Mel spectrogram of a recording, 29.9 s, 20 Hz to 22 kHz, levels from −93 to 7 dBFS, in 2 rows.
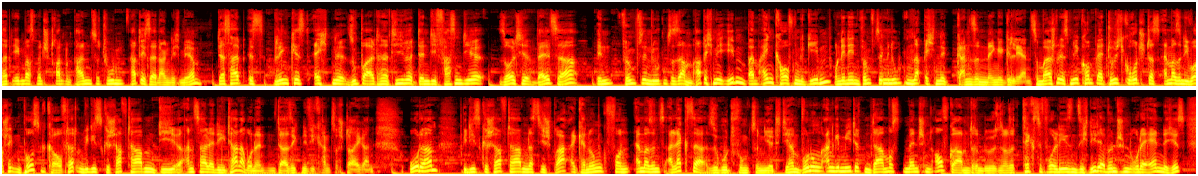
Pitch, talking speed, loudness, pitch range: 145 Hz, 220 wpm, -17 LUFS, 125-160 Hz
